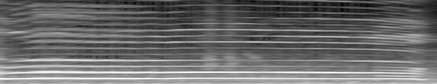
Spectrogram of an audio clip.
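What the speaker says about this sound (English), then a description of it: "it's the roosters that just keep on showing up here unannounced" Rooster crowing at an animal rescue farm, one long loud sustained cock-a-doodle-doo heard close and clear against faint outdoor background, no talk.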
